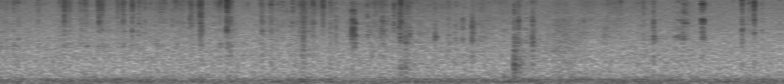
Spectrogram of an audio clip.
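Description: A solid, dry, hand-sized green bar of soap is held in one hand while a small knife blade shaves across its surface. Quiet, crisp, crunchy scraping ticks and brief bright flecks of sound recur over a steady low hum throughout.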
